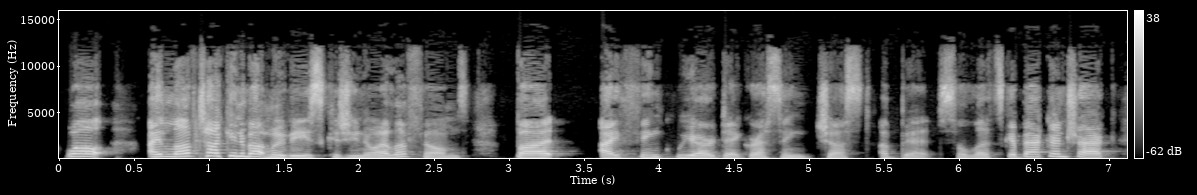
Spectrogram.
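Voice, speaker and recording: A woman's voice: medium pitch, lively intonation, normal speed, no room sound. Michigan-accented woman, close dry sound. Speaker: podcast co-host. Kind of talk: casual scripted-topic podcast chat.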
